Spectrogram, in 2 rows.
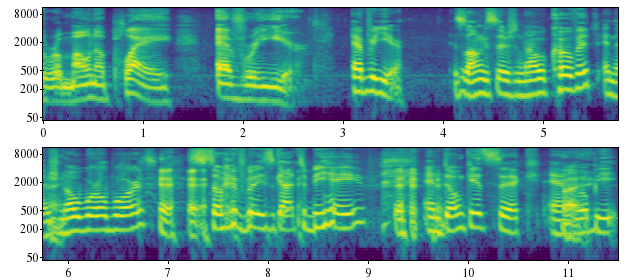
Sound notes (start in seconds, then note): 6.9 laughs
